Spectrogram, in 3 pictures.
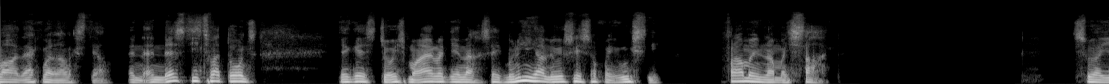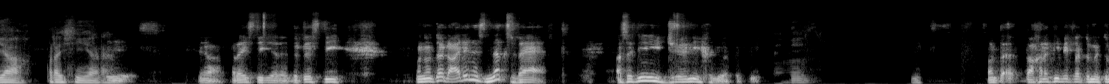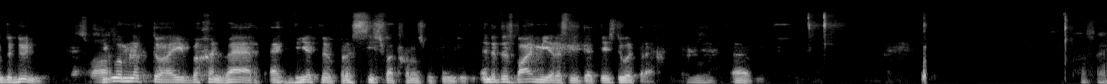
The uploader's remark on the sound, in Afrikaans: Manne van die Woord Zoom Byeenkoms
